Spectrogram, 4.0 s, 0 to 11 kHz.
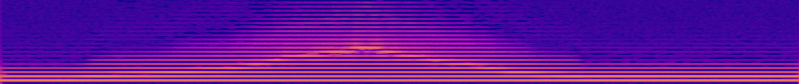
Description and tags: C1 Long Sustain SAT
C1 recorded with a Korg Monotron for a unique synth sound.
Recorded through a Yamaha MG124cx to an Mbox.
Ableton Live
korg, Monotron, Sample, sampler, sfx, sound, synth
